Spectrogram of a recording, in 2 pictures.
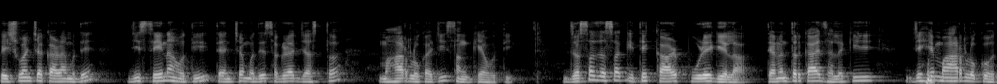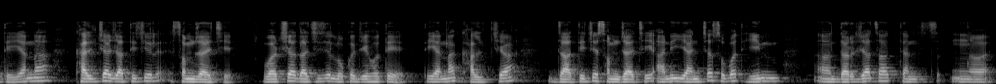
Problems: none marked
